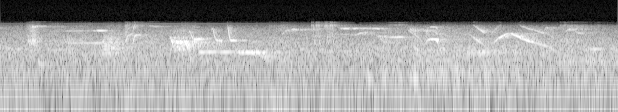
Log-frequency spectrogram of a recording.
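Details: Tui socialising in a kowhai tree in the Waitakere hills, West Auckland, spring, compact camera recording: clear whistled notes, sliding rising and falling sweeps and quick chirps tumble together from several birds.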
